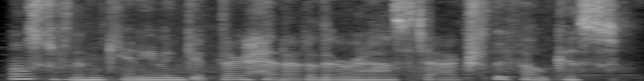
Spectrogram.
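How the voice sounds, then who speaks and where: A woman plays a dry, measured guard chatting on watch in a role-play game. Her voice is on the low side, with faint music underneath. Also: flat delivery, natural voice. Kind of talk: improvised in-character role-play, conversational.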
